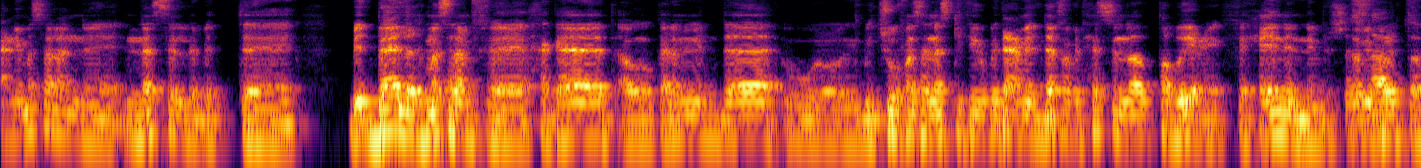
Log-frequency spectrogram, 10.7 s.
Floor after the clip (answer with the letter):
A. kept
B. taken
B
